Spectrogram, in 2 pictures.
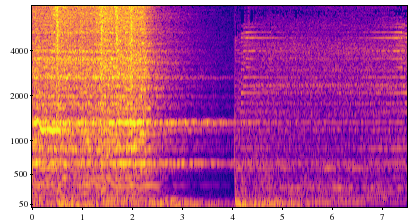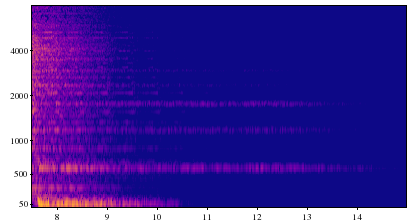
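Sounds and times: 
cinematic epic trailer music: 0:00.0 - 0:10.4.

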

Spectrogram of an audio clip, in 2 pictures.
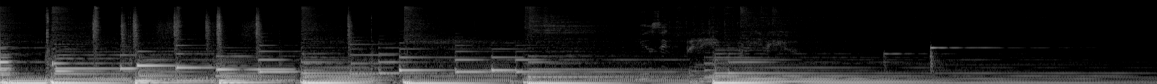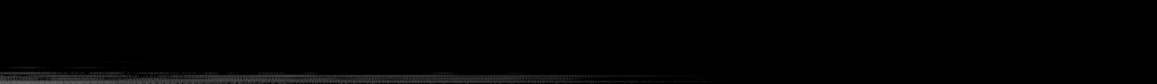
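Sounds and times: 
wedding march music: 0:00.0 - 0:08.5.

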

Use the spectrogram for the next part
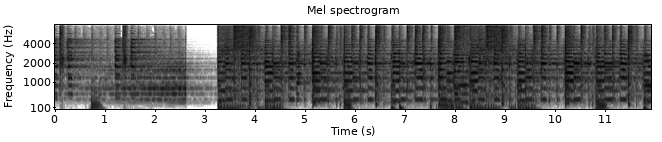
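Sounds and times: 
fast action music: 0:03.3 - 0:11.9.

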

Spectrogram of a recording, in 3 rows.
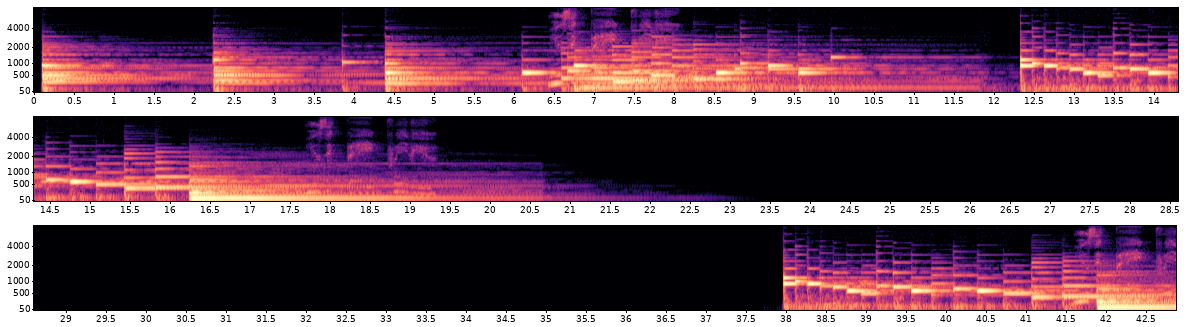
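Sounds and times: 
piano logo jingle: 0:00.1 - 0:21.2, 0:38.0 - 0:42.8.

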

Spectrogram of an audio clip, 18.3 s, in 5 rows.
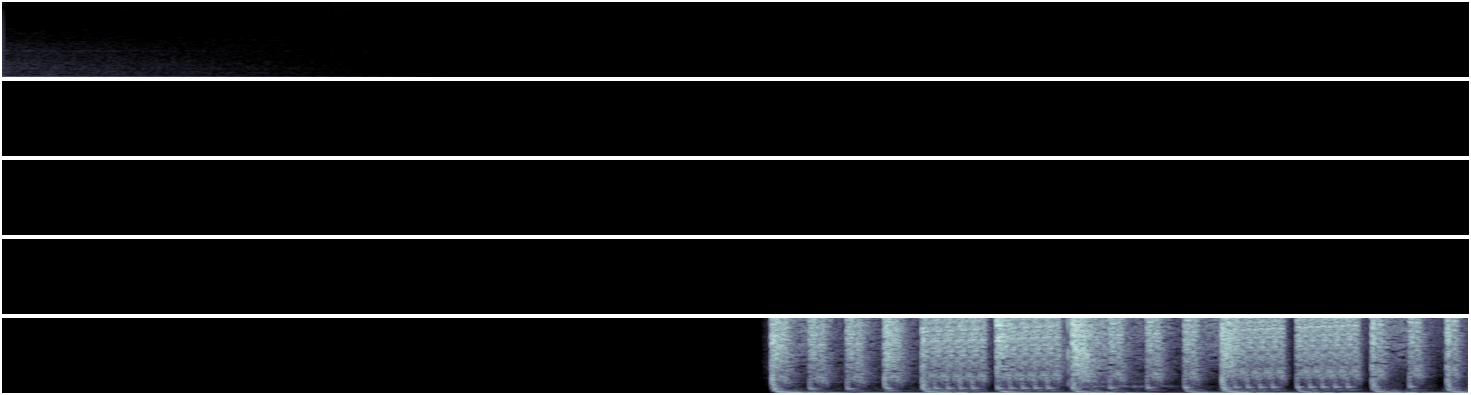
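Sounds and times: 
fast breakbeat: 0:16.6 - 0:18.3.

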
